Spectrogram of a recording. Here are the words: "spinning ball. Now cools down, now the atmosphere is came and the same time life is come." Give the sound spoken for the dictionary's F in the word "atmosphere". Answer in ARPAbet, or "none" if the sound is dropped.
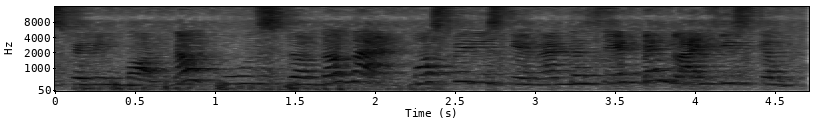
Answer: P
